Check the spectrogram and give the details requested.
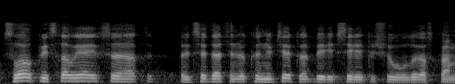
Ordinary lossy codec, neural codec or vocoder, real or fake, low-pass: none; codec, 16 kHz, 0.5 kbps, FunCodec, trained on LibriTTS, 25 frames a second; fake; 7.2 kHz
